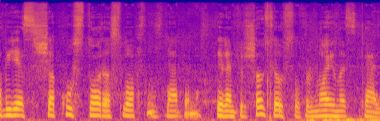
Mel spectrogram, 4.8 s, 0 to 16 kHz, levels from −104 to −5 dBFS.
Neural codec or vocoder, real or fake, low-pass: codec, 44.1 kHz, 3.4 kbps, Pupu-Codec; fake; 14.4 kHz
